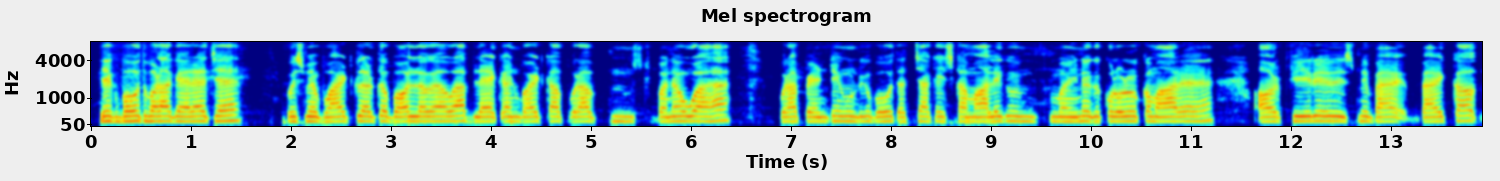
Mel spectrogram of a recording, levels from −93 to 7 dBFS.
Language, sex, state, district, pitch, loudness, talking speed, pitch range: Hindi, male, Bihar, Jahanabad, 170 Hz, -16 LUFS, 200 wpm, 165-180 Hz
